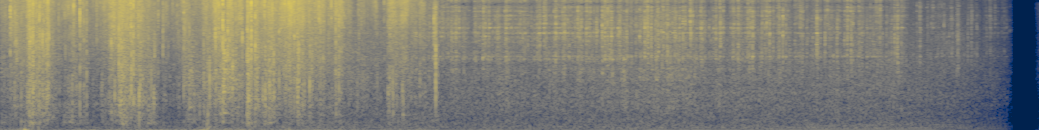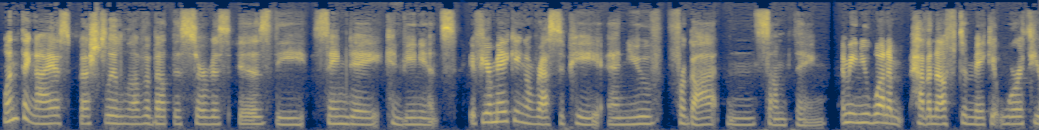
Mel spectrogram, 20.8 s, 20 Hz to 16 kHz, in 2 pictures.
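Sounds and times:
plastic grocery bags crinkling and rustling while putting groceries away: 0.0s - 9.6s
speech: 10.5s - 20.7s.

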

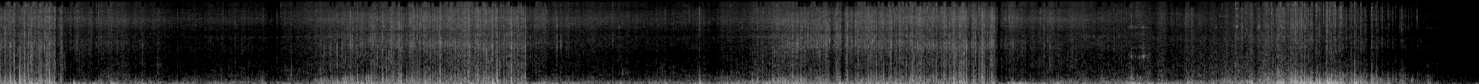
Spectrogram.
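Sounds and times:
bamboo brushed and scratched in hissing sweeps: 0.0s - 14.4s.

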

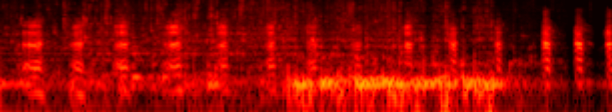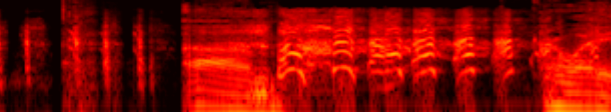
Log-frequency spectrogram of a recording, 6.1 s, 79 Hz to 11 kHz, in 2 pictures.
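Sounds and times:
toilet flushing with a rush of water: 0.0s - 2.9s
laughter: 0.0s - 6.0s
speech: 0.1s - 2.6s, 4.0s - 4.8s, 5.8s - 6.0s
person snickering: 0.2s - 4.8s.

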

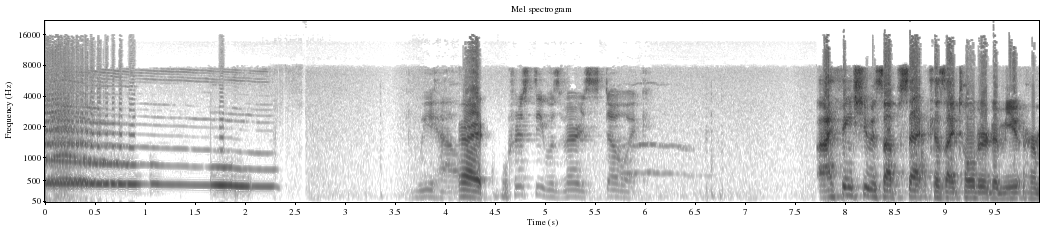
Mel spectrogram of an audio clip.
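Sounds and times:
person howling like a wolf: 0.0s - 2.4s
speech: 3.8s - 6.1s, 7.7s - 9.9s.

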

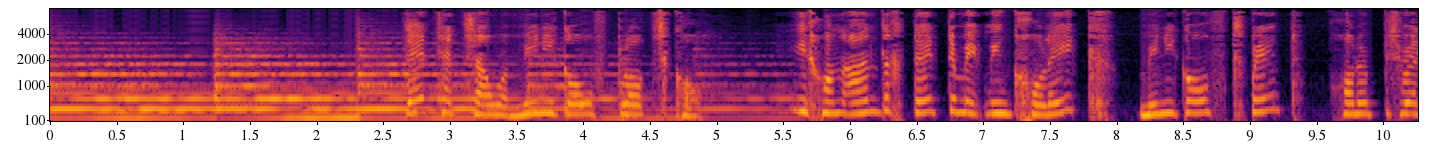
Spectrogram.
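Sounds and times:
church bells ringing near a village storehouse in Reckendorf: 0.0s - 6.1s
speech: 3.2s - 5.0s, 5.6s - 10.2s.

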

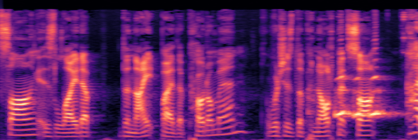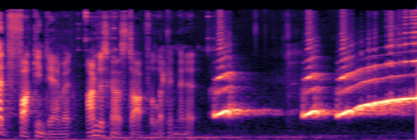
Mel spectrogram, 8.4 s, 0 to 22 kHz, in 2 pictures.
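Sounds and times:
speech: 0.0s - 6.4s
emergency vehicle siren whooping: 3.3s - 4.0s, 6.2s - 8.3s.

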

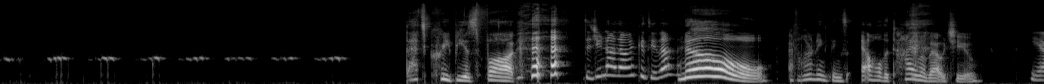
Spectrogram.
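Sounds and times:
person whistling short high chirps imitating a cricket's call: 0.0s - 3.5s
speech: 4.2s - 10.4s.

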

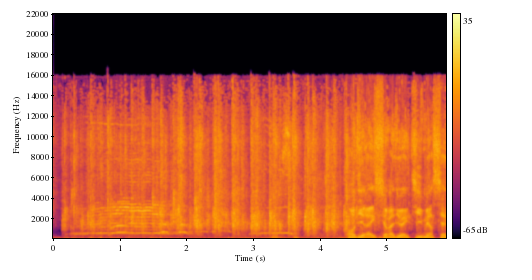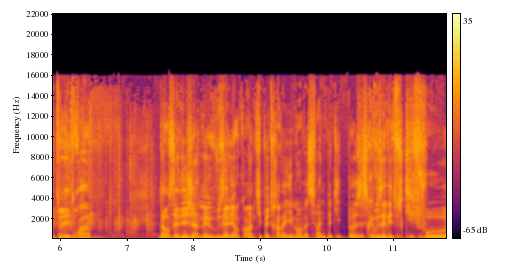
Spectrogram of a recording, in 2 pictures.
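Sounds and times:
small crowd applauding a live band: 0.0s - 8.3s
people whooping and calling out: 0.1s - 4.0s
speech: 4.4s - 6.6s, 7.5s - 11.7s.

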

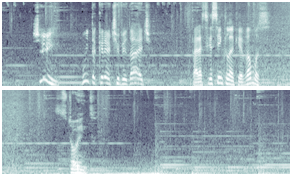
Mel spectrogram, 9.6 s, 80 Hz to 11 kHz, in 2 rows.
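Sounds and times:
speech: 0.5s - 4.6s, 5.9s - 6.4s
waves inside a cave: 2.6s - 9.5s.

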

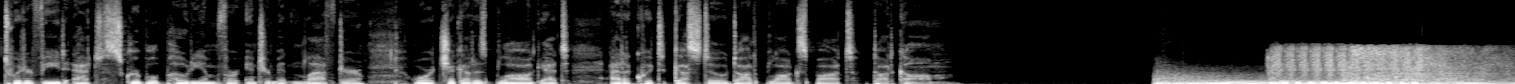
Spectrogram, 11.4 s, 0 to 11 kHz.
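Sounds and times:
speech: 0.0s - 7.2s
sci-fi particle cannon firing with a crackling energy discharge: 8.7s - 11.3s.

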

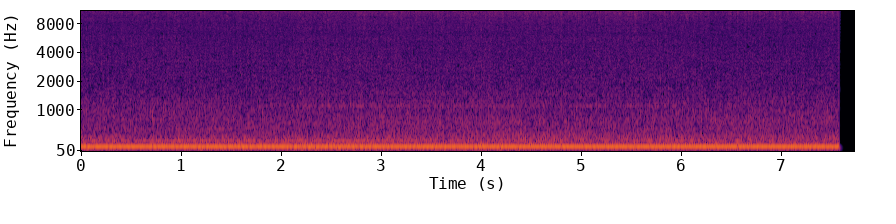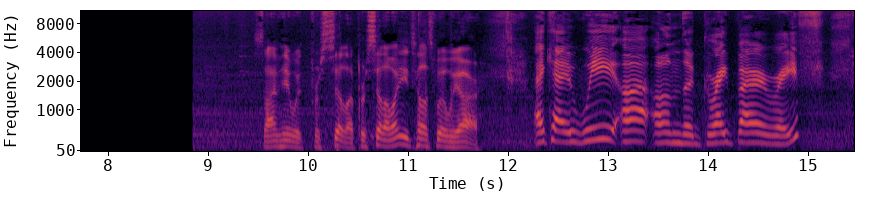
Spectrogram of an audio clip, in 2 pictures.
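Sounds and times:
helicopter engine droning while maneuvering to land on pontoon: 0.0s - 7.6s
speech: 9.6s - 15.4s.

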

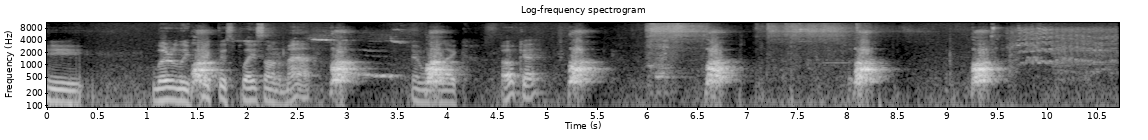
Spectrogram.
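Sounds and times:
speech: 0.0s - 3.0s, 3.7s - 5.1s
constant hissing noise: 0.0s - 10.7s
dog barking: 1.4s - 1.9s, 2.8s - 4.2s, 5.2s - 7.0s, 8.0s - 8.6s, 9.2s - 9.6s.

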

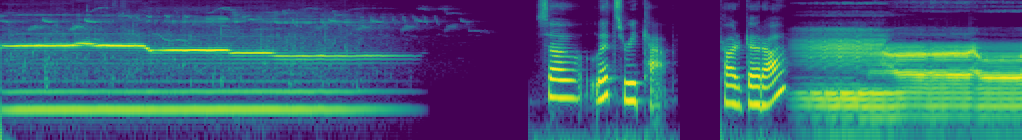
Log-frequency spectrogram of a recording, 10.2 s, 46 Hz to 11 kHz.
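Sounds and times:
Sygyt throat singing with low drone and whistling overtone melody: 0.0s - 4.2s, 7.9s - 10.2s
speech: 5.4s - 9.1s.

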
